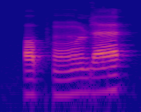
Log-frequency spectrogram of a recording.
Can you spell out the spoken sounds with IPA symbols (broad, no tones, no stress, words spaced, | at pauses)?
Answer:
ɒpʰõːɖæ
